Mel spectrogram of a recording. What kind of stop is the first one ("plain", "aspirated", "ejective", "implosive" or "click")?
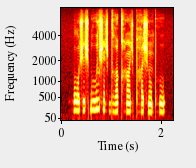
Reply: implosive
